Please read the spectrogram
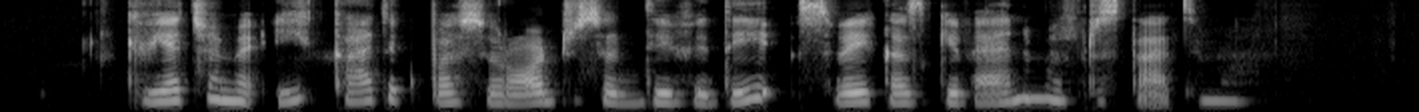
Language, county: Lithuanian, Vilnius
